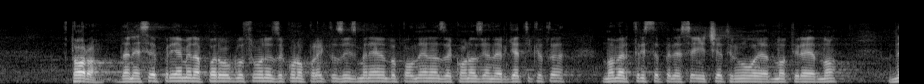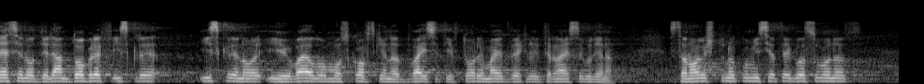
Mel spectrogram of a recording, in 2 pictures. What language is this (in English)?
Bulgarian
